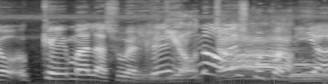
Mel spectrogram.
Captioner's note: growling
